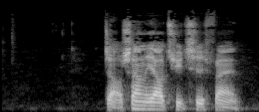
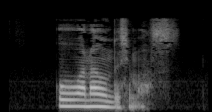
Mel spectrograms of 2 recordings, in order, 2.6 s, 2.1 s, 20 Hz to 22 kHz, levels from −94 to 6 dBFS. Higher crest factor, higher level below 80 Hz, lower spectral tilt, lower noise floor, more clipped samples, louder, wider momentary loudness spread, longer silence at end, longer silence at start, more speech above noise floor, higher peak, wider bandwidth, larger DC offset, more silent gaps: about the same, 20 dB vs 16 dB; first, -66 dBFS vs -76 dBFS; second, -3 dB/octave vs -5.5 dB/octave; about the same, -68 dBFS vs -66 dBFS; neither; first, -18 LUFS vs -25 LUFS; second, 7 LU vs 16 LU; second, 0.2 s vs 0.4 s; first, 1.05 s vs 0.6 s; first, 49 dB vs 40 dB; first, -2 dBFS vs -10 dBFS; first, 14.5 kHz vs 11.5 kHz; neither; neither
